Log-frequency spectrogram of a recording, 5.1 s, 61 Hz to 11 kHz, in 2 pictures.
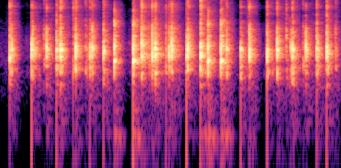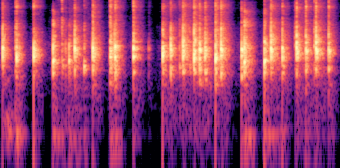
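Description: Fingertips of both hands type rapidly on a compact KiiBOOM Phantom 68 mechanical keyboard with tactile switches, clear plastic keycaps and a hollow, clear purple acrylic case, resting on a desk. Around thirty quick, bright clacks in fast bursts carry most of their energy near 2.5 kHz and above, with almost no low end. Each click dies away almost instantly.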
